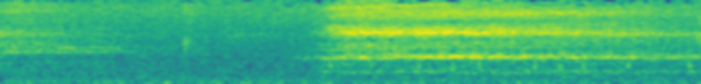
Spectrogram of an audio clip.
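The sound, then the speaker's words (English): A person takes a deep inhale during a seated breathing exercise. The airy, quiet intake of breath swells noticeably partway through, with no talk. “So inhaling,”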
